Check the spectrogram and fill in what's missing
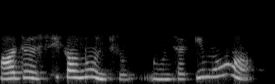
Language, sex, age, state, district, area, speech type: Nepali, female, 18-30, West Bengal, Darjeeling, rural, conversation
